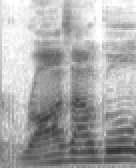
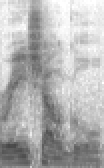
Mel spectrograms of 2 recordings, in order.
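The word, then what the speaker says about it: Ra's al Ghul: seed it's dark side it's not razal ghoul it's rather razal ghoul or raal ghoul both are allowed but no no I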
